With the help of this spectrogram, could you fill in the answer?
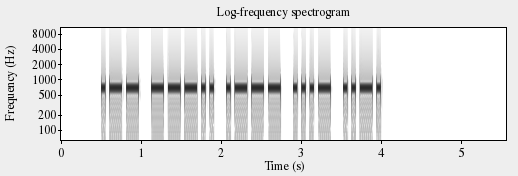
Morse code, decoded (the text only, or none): W8JVF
